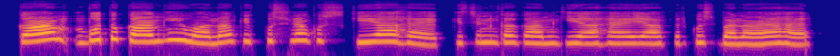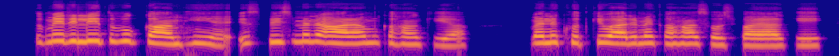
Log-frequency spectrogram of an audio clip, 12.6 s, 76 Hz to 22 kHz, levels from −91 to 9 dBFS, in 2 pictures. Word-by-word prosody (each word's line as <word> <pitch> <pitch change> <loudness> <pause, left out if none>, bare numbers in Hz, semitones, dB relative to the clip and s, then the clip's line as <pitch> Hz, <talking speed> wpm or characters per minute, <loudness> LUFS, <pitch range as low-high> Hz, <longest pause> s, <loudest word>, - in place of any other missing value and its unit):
काम 375 +5 +8 0.2
वो 380 - +3
तो 435 +2 +1
काम 330 0 +6
ही 395 +1 0
हुआ 305 -7 +2
ना, 300 +4 0
कि 340 0 -7
कुछ 345 +1 -10
ना 370 0 +1
कुछ 360 -1 -11
किया 335 +2 +3
है, 250 -4 -2
किचन 305 +1 -7
का 305 0 -1
काम 280 -1 -2
किया 280 0 -3
है 275 0 -1
या 270 -1 -1
फिर 275 +1 -14
कुछ 300 0 -7
बनाया 260 0 +1
है, 245 -1 -1 0.5
तो 310 - -11
मेरे 345 0 +3
लिए 350 +1 +3
तो 340 +1 -7
वो 350 0 -1
काम 270 -4 +5
ही 285 0 -5
है। 235 - -5
इस 280 +1 -10
बीच 320 0 -3
मैंने 335 0 0
आराम 285 0 +4
कहाँ 260 -3 -4
किया, 230 -3 -7 0.5
मैंने 295 +2 +2
खुद 290 -1 -7
के 305 - -6
बारे 275 -2 +4
में 285 0 0
कहाँ 270 -1 -2
सोच 245 -2 -3
पाया 225 -1 +2
कि 225 0 -7
285 Hz, 220 wpm, -20 LUFS, 270-330 Hz, 0.5 s, काम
